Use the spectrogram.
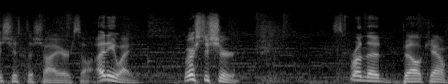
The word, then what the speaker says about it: Worcestershire: Hutchins over on Twitter's uh how do you pronounce worcestershire sauce it's a good question yeah how do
